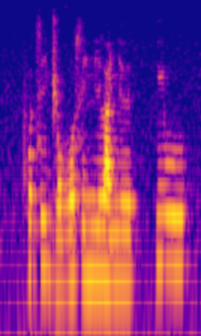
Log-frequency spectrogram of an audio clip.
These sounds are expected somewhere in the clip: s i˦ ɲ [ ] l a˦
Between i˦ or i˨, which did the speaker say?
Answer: i˦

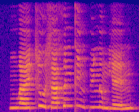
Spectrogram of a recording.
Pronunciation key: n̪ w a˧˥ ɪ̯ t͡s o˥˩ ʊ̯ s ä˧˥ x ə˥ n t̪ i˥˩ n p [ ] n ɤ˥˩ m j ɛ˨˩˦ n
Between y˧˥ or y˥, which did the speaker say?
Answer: y˥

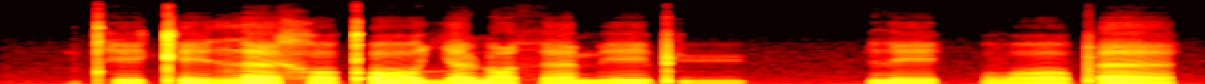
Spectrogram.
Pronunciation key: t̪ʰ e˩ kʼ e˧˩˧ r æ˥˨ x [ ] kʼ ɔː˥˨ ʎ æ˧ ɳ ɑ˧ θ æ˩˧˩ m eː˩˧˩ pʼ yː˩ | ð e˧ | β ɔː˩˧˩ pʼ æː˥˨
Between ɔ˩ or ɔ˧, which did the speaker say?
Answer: ɔ˧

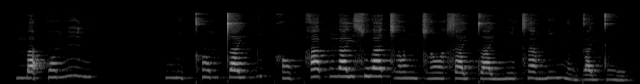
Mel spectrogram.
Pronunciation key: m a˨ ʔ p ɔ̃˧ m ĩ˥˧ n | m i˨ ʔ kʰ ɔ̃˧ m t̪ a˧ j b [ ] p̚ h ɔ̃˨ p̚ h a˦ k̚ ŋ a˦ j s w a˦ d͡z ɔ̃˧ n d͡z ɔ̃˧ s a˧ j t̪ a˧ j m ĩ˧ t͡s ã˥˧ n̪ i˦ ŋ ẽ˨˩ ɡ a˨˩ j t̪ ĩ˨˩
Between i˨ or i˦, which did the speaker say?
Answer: i˦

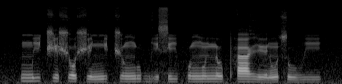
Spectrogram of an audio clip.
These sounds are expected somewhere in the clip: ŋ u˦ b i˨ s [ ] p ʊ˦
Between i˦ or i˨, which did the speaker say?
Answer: i˦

